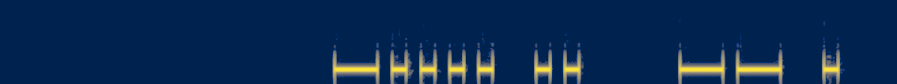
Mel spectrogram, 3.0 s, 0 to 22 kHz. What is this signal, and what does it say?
Morse code, heard as a keyed tone, about 25 wpm, 700 Hz. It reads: 6I ME
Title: Winter Field Day Exchanges Encore 25wpm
